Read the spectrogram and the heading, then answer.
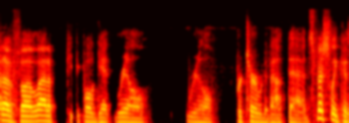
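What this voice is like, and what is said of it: Usual voice. Nothing is said of it.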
